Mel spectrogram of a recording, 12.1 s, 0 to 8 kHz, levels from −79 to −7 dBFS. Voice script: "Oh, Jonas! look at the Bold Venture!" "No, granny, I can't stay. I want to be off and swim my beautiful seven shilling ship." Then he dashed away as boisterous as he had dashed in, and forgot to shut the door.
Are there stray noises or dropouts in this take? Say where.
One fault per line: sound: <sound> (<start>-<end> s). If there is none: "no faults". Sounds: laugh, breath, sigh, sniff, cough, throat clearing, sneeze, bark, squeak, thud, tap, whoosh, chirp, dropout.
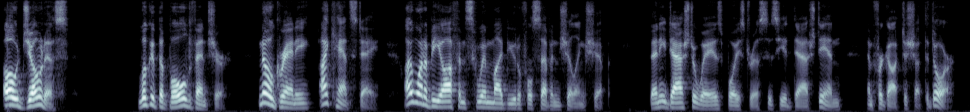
no faults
